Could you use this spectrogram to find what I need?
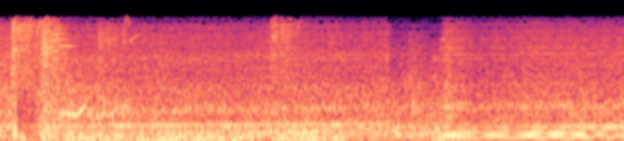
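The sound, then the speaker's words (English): Engine roar of a drifting car in a video game, a loud, continuous, mid-pitched drone layered with sustained tonal lines and rough tire-like noise, holding steady throughout with slight shifts in pitch. “It's definitely a drifting car right here.”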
